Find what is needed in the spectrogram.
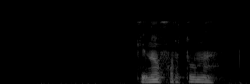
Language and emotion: Russian, neutral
